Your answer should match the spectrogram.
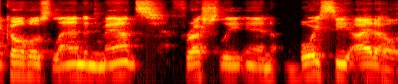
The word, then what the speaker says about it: Boise: joined by my co-host, Landon Mance, freshly in Boisee, Idaho. It's been over a month now, so I don't know, maybe we shouldn't even mention that it's fresh or it's new. You're like, you know, pronouncing Boisey the right way.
